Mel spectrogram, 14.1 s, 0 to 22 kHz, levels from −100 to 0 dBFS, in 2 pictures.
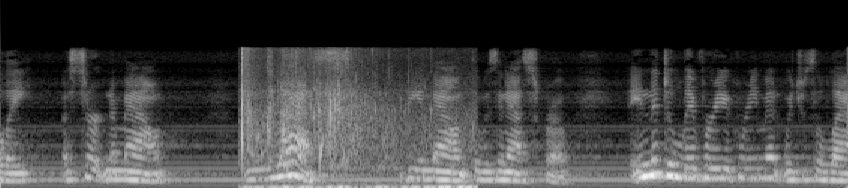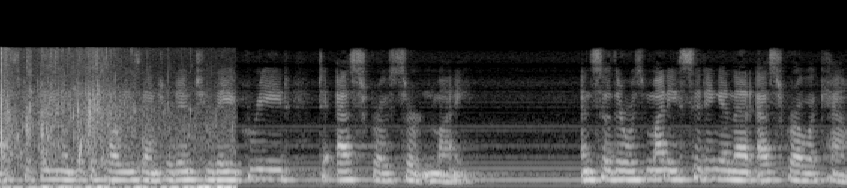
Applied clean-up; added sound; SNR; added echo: none; Splash, splatter; 1 dB; reverberation time 0.3 s.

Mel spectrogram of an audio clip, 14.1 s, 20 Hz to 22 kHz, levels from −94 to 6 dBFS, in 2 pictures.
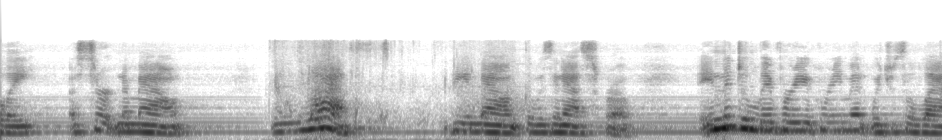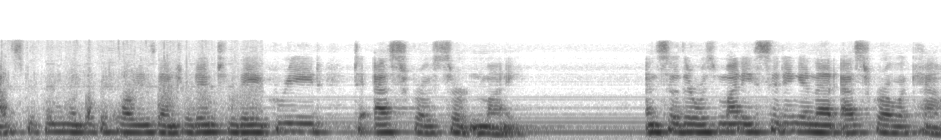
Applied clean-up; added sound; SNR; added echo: neural separator model SepFormer DNS4.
